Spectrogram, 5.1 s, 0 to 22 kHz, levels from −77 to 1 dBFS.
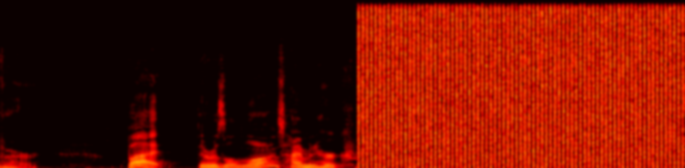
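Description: From 2.69 s, after "long time in her", a compressed stream played as audio takes over. Undecoded bitstream bursts 31.25 times a second: loud, chattering static.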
